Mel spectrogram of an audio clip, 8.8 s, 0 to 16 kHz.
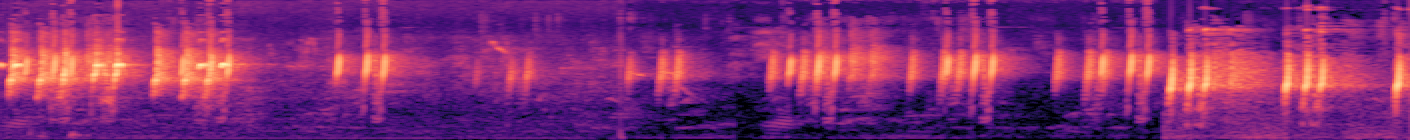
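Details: Quail call used to lure birds for hunting, dated 5 June 2025: bursts of quick, sharp triple pulses separated by short pauses, some phrases fainter, with a low rumble near the end.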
